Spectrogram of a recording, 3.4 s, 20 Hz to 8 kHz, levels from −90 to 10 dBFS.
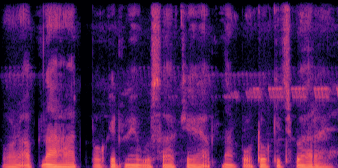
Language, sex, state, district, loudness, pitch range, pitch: Hindi, male, Arunachal Pradesh, Papum Pare, -21 LUFS, 90-95 Hz, 90 Hz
